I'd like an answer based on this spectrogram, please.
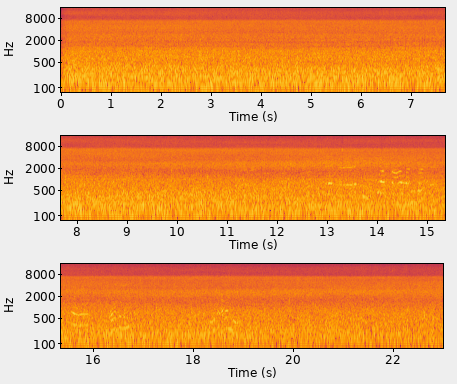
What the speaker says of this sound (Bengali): চলো তোমাদের একবার জলটা দেখায় আওয়াজটা শোনায়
